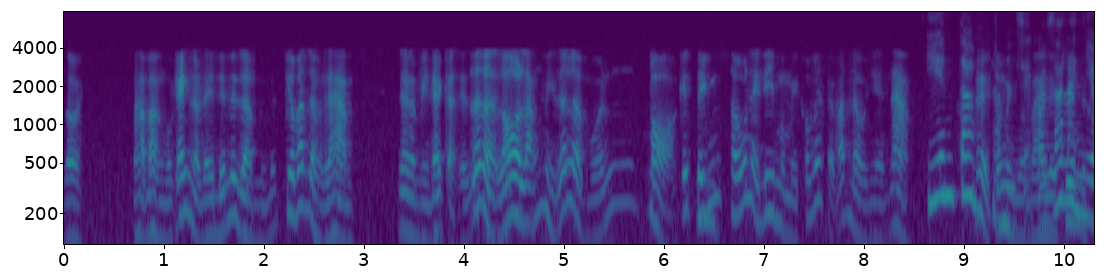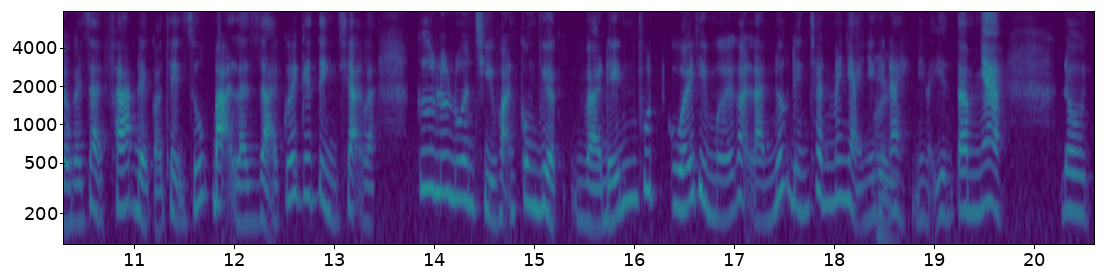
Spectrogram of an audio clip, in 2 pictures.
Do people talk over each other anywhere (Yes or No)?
Yes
